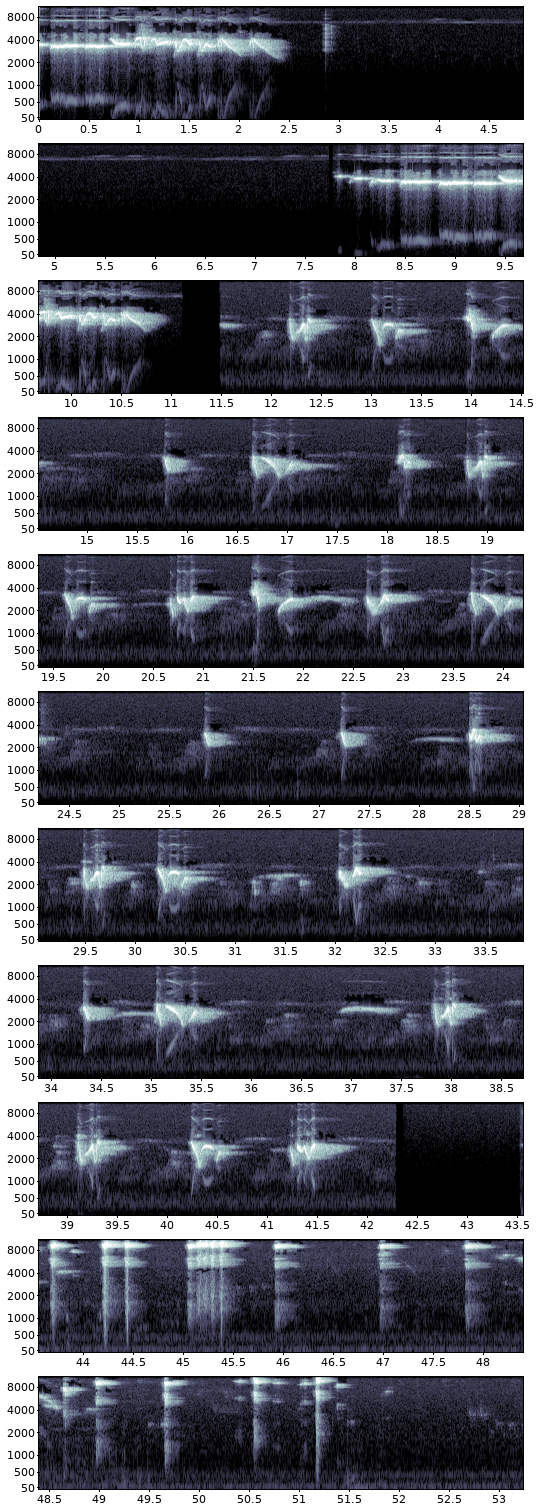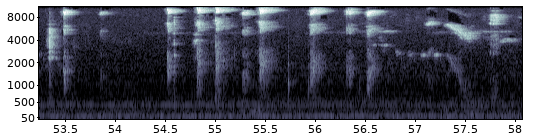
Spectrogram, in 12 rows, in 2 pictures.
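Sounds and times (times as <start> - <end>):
whistled bird song: 0.0 - 2.5, 7.8 - 14.7, 15.8 - 17.5, 18.1 - 24.5, 27.0 - 41.9, 47.8 - 49.1, 56.0 - 58.0.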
